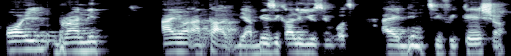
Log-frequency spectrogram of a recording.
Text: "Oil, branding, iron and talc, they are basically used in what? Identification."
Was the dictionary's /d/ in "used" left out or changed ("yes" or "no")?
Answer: yes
